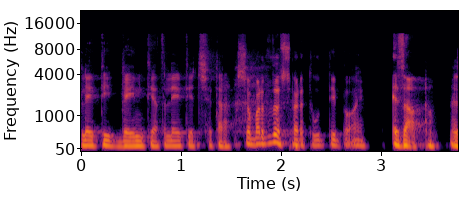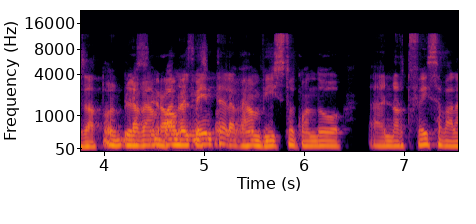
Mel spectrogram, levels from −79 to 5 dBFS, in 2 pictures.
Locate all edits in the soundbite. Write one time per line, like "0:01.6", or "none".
0:02.1
0:05.9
